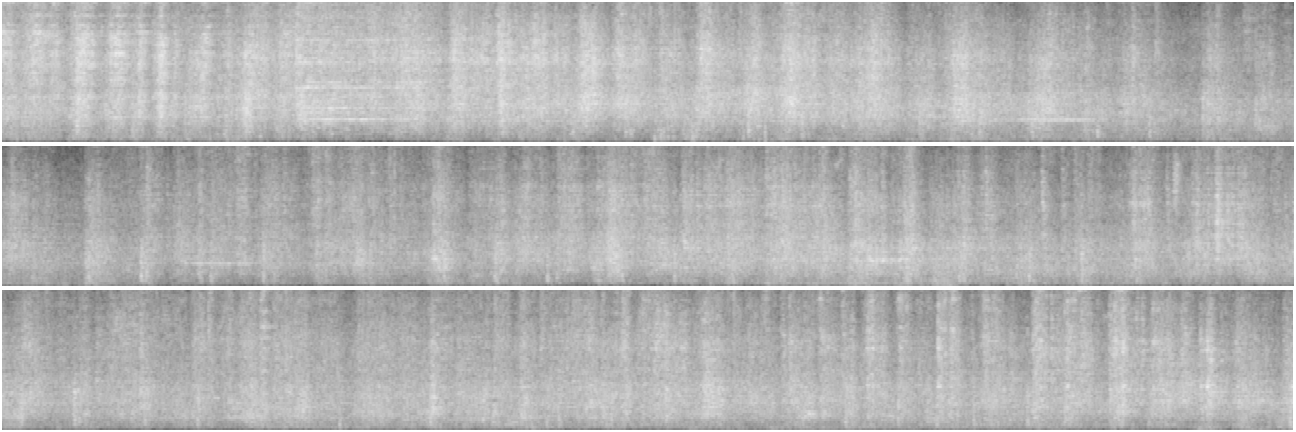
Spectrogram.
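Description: Covered hopper cars of a freight train rolling past close by: a steady loud rumble of steel wheels on rail with a stream of clickety-clack from the wheels crossing rail joints, and a few short faint wheel squeals early on.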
